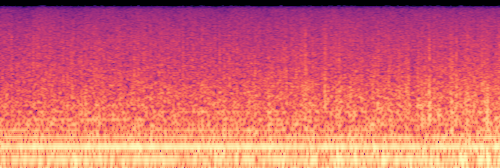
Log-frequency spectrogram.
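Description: Steady hiss with a low electrical hum underneath: the background noise of an old recording, with no other sound.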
